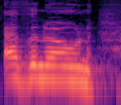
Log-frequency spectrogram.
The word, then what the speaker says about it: ethanone: add al giving ethanol ketones add o and e pronounced ethanone amines at a mean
